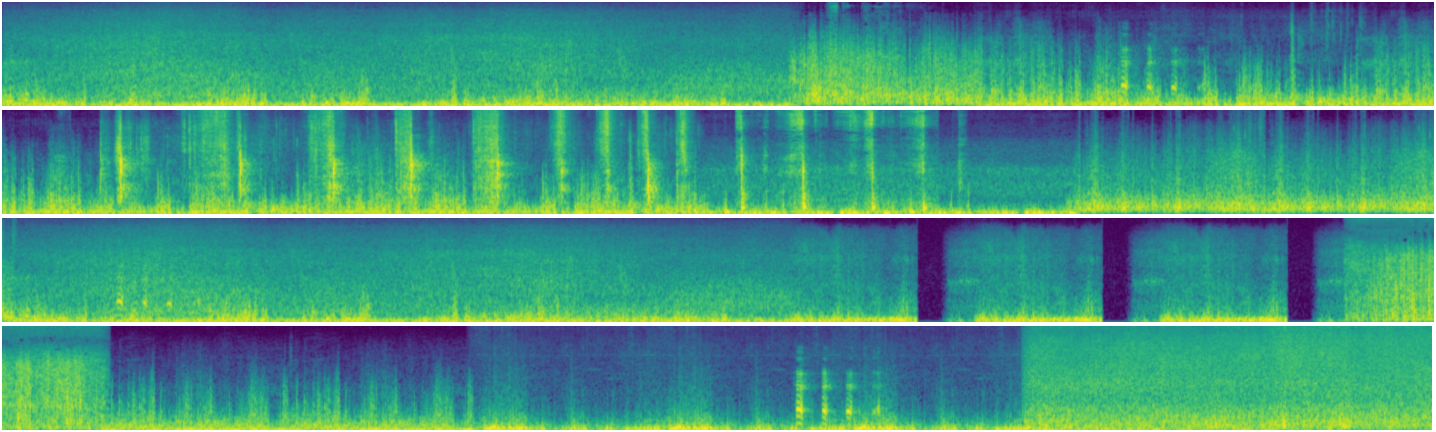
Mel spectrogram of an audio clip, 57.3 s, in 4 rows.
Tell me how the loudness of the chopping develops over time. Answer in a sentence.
The volume of the chopping goes up.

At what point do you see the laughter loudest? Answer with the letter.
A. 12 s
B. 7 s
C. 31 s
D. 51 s
D.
